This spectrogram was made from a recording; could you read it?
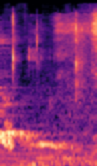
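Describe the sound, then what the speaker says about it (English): An old dog gives a short, thin whine or yelp, one brief sound heard alone at moderate distance. "The dog sound like he ain't got no life."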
